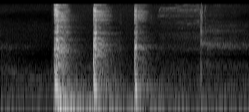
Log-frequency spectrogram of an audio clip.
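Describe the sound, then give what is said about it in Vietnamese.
Three dry, harsh coughs from an old palace eunuch come in quick succession, each a sharp burst that fades, followed by a faint click after a short pause. “Lão thái giám liên tục ho khan, áp chế cuống họng nói.”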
